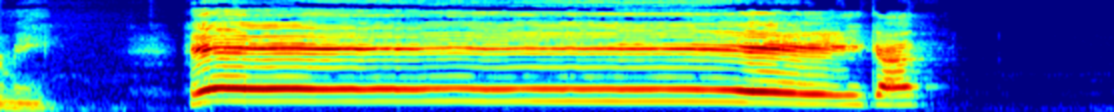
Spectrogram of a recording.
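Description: A middle-aged woman sings a long, sustained note close to a microphone, her voice slowly falling.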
